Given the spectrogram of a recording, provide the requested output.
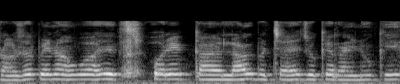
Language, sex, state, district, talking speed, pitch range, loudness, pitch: Hindi, male, Delhi, New Delhi, 255 wpm, 220-235 Hz, -15 LUFS, 225 Hz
